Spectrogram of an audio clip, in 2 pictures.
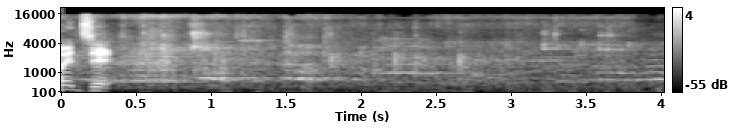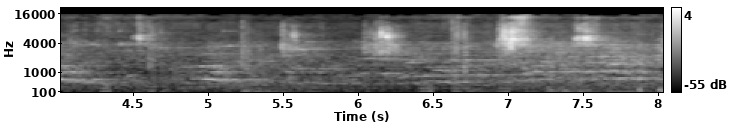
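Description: A basketball bounces on a hardwood floor as it is dribbled.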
